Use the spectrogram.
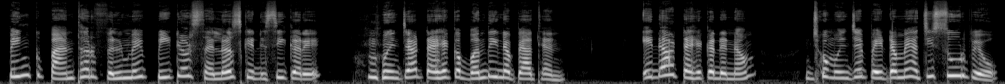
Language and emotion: Sindhi, happy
